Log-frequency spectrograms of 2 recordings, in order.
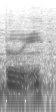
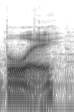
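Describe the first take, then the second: First: It is said as two syllables, like gooey. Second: It is said as one syllable, like toy. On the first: "Buoy like gooey" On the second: "call it a boy"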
